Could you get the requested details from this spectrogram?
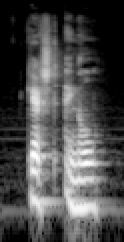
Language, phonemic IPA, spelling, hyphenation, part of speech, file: Dutch, /ˈkɛrstˌɛ.ŋəl/, kerstengel, kerst‧en‧gel, noun, Nl-kerstengel.ogg
- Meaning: 1. Christmas angel; figurine of an angel used as Christmas decoration (often hung in Christmas trees) 2. any other angel in relation to Christmas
